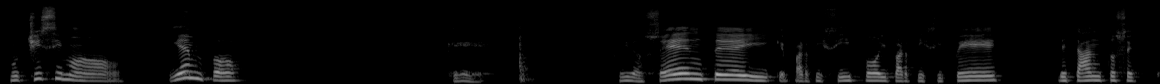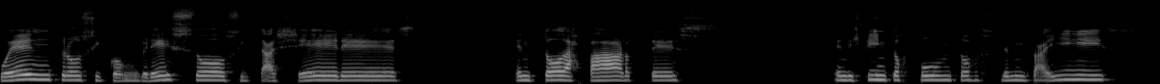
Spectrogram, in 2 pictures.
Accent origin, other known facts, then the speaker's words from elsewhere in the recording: Buenos Aires, Argentina; now in Humahuaca, Argentina; en el caso mío yo me fui, bueno, de Buenos Aires me fui al norte, a Jujuy, a la provincia de Jujuy, a Humahuaca, por ejemplo, pero no es que me fui a otro país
